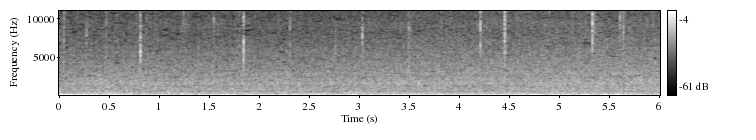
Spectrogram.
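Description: Steady rain: an even hiss with a low rumble underneath and a few faint, scattered ticks.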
